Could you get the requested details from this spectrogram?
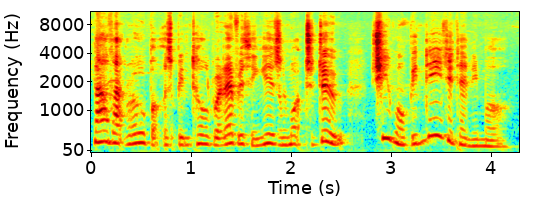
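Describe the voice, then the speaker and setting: A man voicing a soft-hearted young rag doll girl in a high voice. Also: lively intonation, fast talker, slightly rough, exaggerated voice.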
